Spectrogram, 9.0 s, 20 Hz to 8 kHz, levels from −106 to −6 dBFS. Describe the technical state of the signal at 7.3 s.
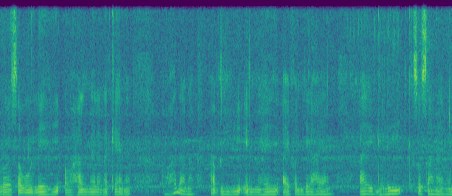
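At 7.3 s the speech is intact, with no fault at that moment, only the normal character of the WebRTC call path, whose G.722 coding leaves nothing above 8 kHz.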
